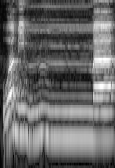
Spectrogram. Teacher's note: ada Meme yang bertasydid ya maka dia ditahan ya selesaikan getarannya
